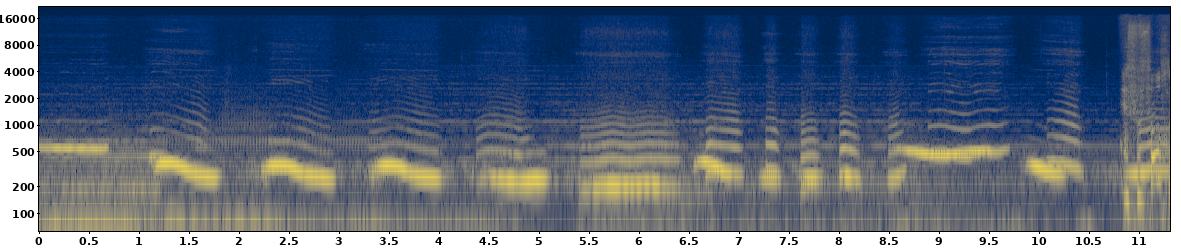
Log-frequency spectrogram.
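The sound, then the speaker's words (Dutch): A human voice imitates slowed-down wren song, singing a long string of sliding, warbling phrases that swoop up and down in pitch, with quick trills and short pauses, ending in a burst of noise. “Nadat ik die vogels eh, vertraagd had, merkte ik dat ik het met mijn eigen stem kon gaan nazingen.”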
